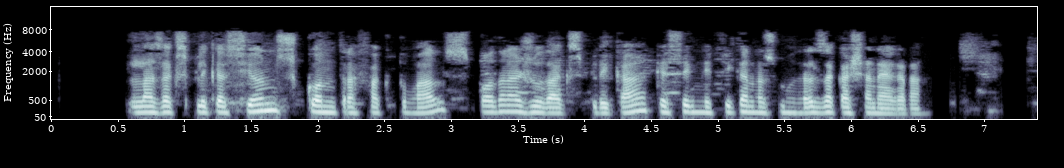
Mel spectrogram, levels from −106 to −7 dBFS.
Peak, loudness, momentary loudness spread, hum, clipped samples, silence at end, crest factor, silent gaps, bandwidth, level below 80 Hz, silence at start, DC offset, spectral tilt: -4 dBFS; -22 LUFS; 4 LU; none; under 0.1%; 0.35 s; 18 dB; 6.61-6.74 s; 8 kHz; -60 dBFS; 0.6 s; under 0.1%; -5 dB/octave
